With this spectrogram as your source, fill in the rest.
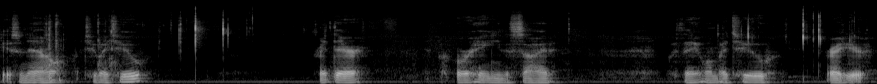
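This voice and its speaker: A toy building tutorial maker with a very deep voice sits at a table indoors and casually walks through a build step by step, relaxed and halting, full of fillers, pauses, and mild mutters. A camera mic captures it with clear background hiss.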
